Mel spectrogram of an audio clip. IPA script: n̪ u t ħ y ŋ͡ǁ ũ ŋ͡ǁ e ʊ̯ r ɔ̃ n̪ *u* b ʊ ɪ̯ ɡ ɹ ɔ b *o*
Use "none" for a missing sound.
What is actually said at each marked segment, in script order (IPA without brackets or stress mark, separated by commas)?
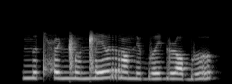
ʉ, u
